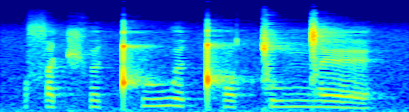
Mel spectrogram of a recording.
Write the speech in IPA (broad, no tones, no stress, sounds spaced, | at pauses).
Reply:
sˤ ə t͡ʃʰ ə ǃʰ u w ə ǃʰ ɔ ǀ u ŋ͡ǀ ɛ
